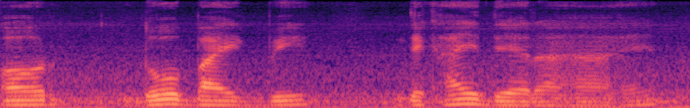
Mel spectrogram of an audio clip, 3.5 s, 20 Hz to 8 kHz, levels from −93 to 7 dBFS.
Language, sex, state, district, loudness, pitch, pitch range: Hindi, male, West Bengal, Alipurduar, -20 LUFS, 115 Hz, 105-125 Hz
